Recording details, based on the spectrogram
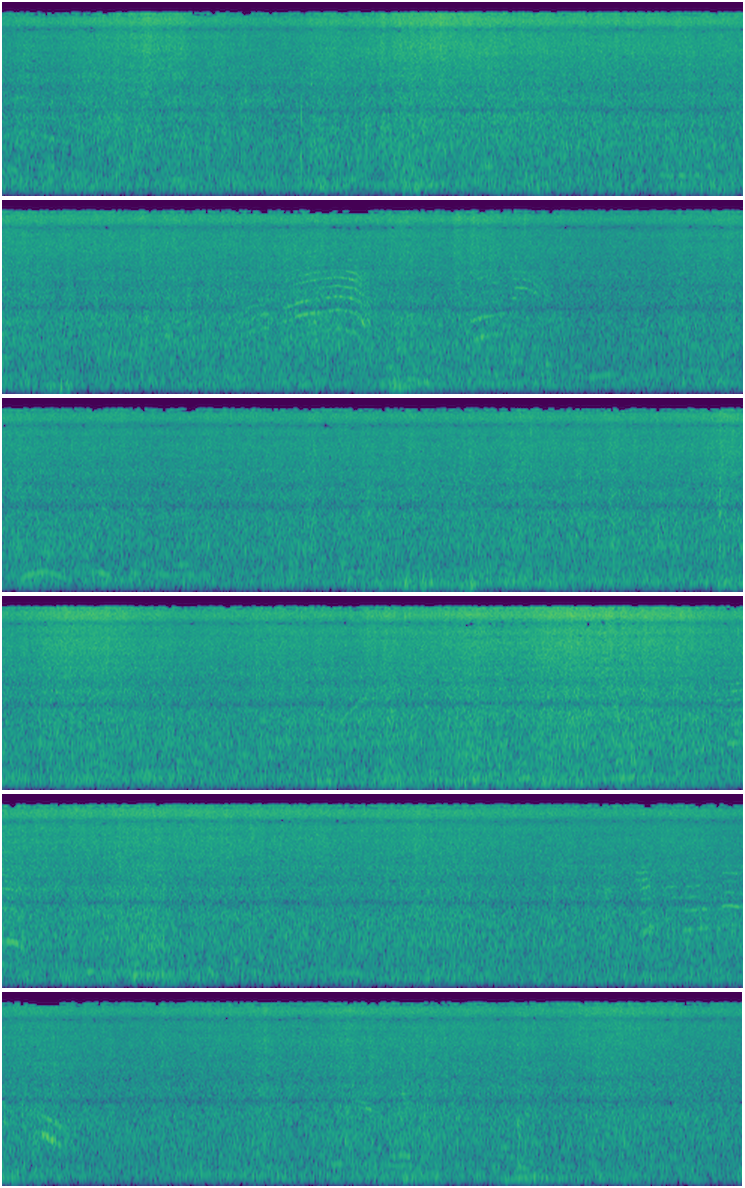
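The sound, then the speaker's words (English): Sea waves crash and wash against three very high rocks holding an iron sculpture by Eduardo Chillida, in a continuous, broad roar, with surges swelling and receding over steady wind noise, fairly loud throughout. “It's an iron sculpture put in a three very, very high rocks out in the sea.”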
